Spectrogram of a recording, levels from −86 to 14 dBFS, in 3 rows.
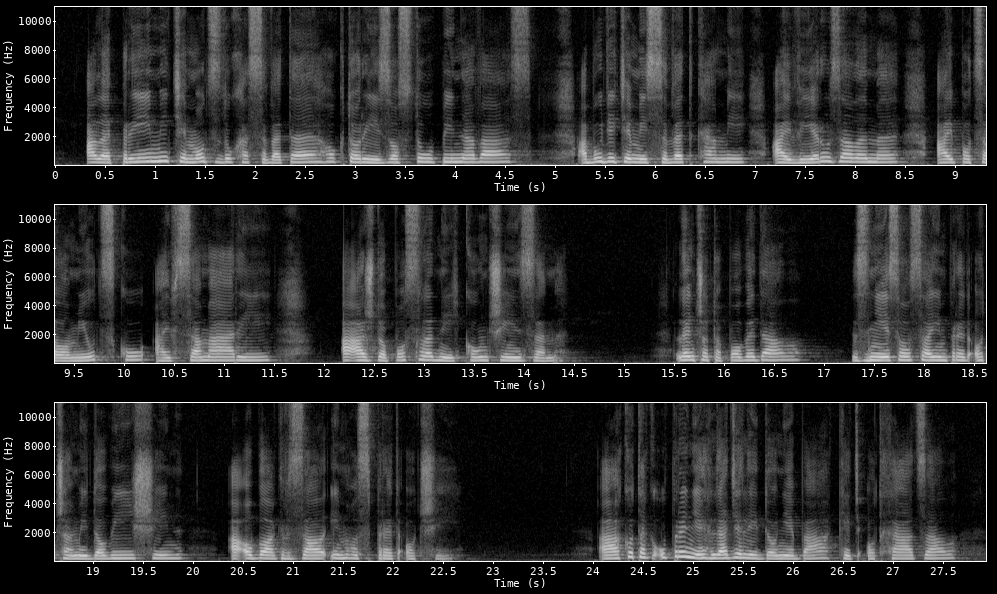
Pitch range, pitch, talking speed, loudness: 215-245 Hz, 230 Hz, 120 wpm, -15 LUFS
